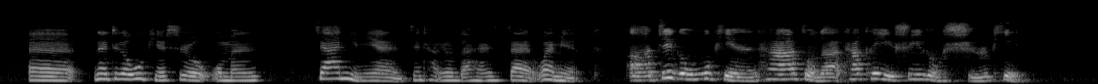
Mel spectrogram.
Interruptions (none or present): none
